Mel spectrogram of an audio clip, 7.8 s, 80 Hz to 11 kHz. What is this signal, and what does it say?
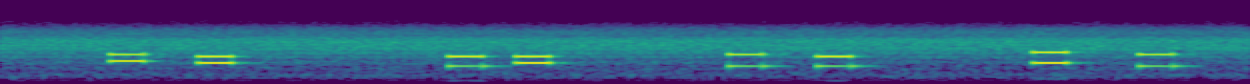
DTMF, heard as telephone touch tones, dialled by hand, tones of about 220 ms, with room echo. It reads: 07 17 21 92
